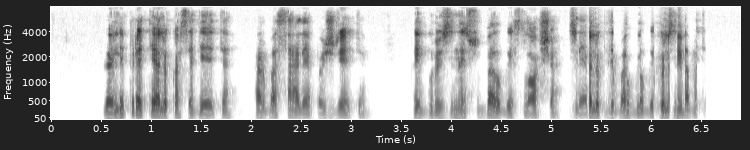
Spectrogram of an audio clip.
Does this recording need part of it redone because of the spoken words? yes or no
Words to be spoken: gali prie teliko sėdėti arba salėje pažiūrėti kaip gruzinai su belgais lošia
yes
